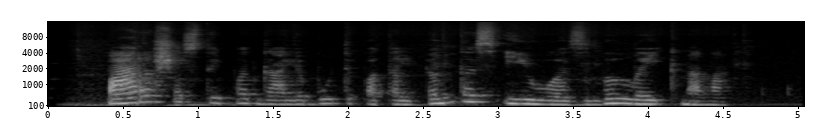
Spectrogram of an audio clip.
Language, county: Lithuanian, Tauragė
